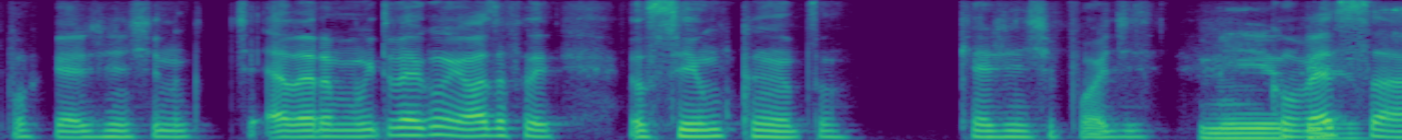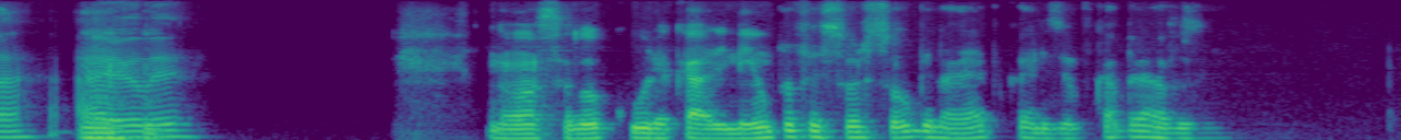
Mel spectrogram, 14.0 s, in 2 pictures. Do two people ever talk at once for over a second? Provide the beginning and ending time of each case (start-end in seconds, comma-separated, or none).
6.3-7.9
